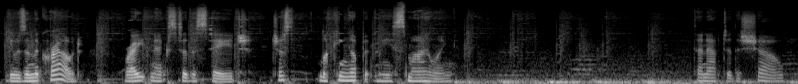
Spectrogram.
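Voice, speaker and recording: Low-voiced, wry ex-rocker. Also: female voice, a little slow, long pauses, over music. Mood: wistful, confiding. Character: wry, wistful woman, ex-rocker recalling her youth. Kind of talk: first-person narration in audio drama.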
